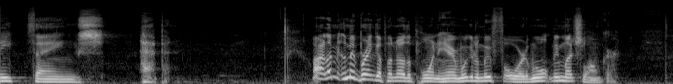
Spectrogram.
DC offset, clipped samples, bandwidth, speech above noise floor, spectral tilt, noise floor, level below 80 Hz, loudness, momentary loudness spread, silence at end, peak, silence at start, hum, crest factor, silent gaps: under 0.1%; under 0.1%; 14.5 kHz; 32 dB; -6 dB/octave; -50 dBFS; -50 dBFS; -19 LUFS; 17 LU; 0.55 s; -6 dBFS; 0 s; none; 14 dB; none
